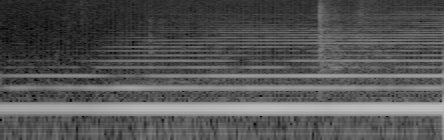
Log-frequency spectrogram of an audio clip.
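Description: Opera orchestra holding one long, steady wind-instrument note that swells slightly in loudness.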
